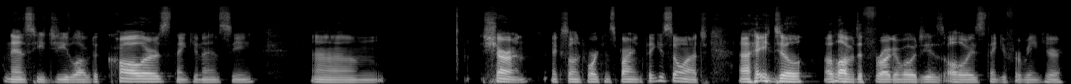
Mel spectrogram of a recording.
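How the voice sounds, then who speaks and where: Man, Israeli accent, 30s, relaxed livestream host, halting with fillers, dry sound. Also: mid-range voice, no echo. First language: Hebrew. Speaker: watercolor artist and livestream host. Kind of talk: casual livestream chat reading comments.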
